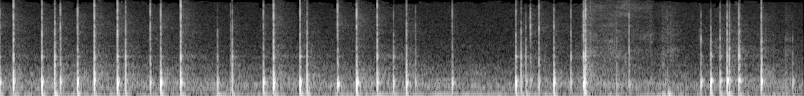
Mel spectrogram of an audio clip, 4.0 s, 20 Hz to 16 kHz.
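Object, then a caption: Plastic tube. A yellow plastic sunscreen tube held in both hands is scratched and tapped with long nails. About twenty-two quick, dry clicks and taps land in an uneven rhythm over soft scratching, each with a hollow plastic tone around 400 Hz. Every tap stops almost instantly with no ring.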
